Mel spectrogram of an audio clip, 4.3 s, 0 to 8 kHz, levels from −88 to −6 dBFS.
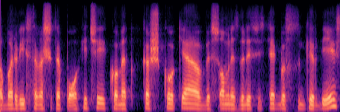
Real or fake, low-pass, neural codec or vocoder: fake; 7.2 kHz; codec, 16 kHz, 0.7 kbps, FocalCodec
